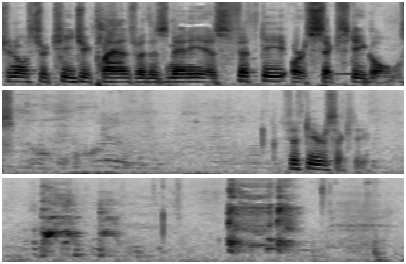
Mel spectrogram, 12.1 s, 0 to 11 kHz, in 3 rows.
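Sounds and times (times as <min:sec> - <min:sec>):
man coughing: 0:08.4 - 0:09.4, 0:10.3 - 0:11.2.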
